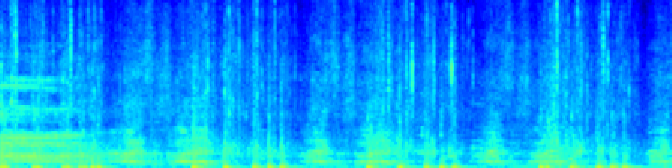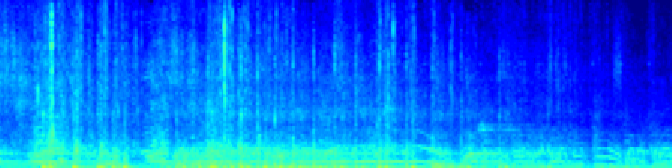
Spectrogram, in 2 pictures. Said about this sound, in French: Et j'aimerais un tonnerre d'applaudissements, mesdames, messieurs, pour les jaunes et bleus, le FC Sochaux Montbéliard.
